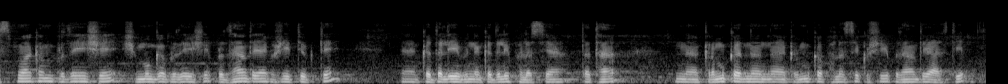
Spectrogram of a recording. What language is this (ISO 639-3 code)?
san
